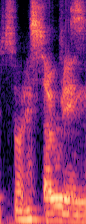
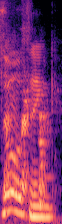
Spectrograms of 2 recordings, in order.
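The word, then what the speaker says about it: Tsoding: Yeah, he says zozing when he starts his stream.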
